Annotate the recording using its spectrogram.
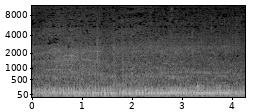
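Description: An engine idling nearby, a steady low drone with faint voices in the background.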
